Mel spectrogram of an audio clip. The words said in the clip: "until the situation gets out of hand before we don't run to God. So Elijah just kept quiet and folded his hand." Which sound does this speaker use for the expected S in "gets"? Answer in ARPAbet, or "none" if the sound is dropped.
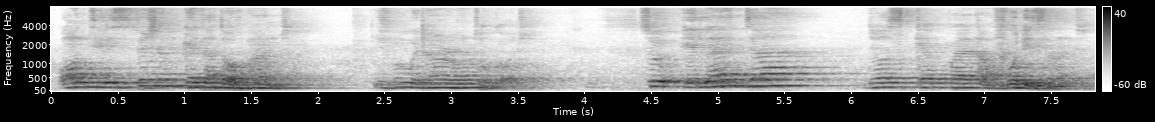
none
